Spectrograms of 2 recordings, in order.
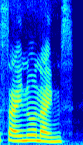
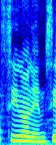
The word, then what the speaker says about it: synonyms: उच्चारण गलत करते हैं वो ऐसे बोल देते हैं साइनो नेम्स जो की गलत है चैनल हो जाता है इसका उच्चारण होगा सायनोनिम्स से उच्चारण है तो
